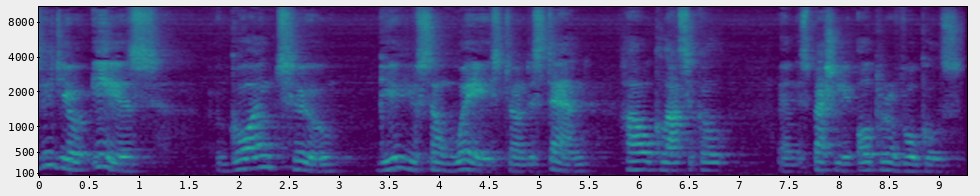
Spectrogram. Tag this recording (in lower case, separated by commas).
speech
